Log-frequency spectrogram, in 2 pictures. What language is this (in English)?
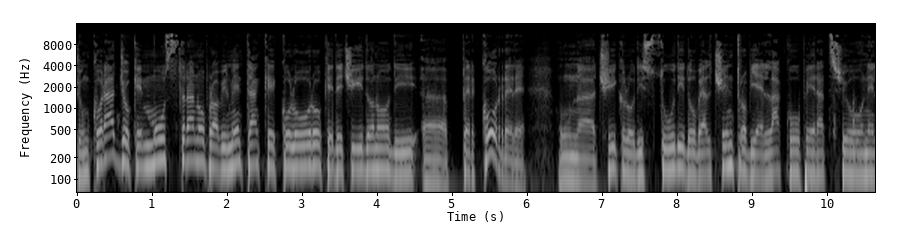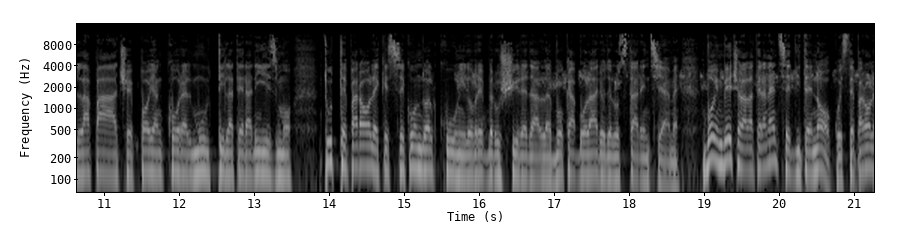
Italian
